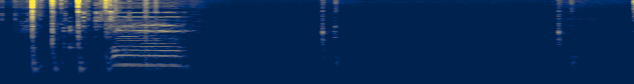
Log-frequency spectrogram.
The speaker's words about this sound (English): Maybe we should just type in basketball player.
